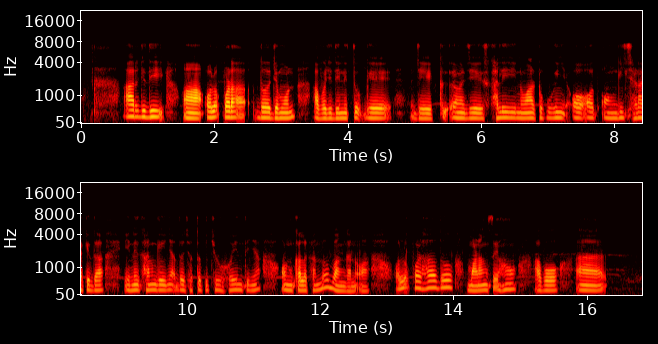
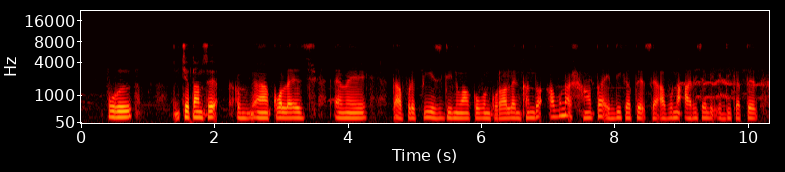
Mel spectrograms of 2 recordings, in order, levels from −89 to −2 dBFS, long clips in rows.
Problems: none marked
